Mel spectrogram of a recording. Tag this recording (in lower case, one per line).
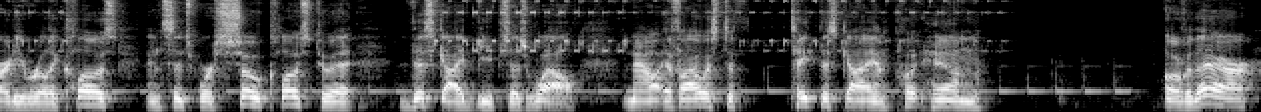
beep
telephone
